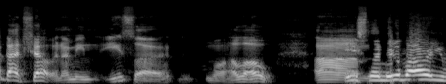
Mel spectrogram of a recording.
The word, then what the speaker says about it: Isla: Isla and Alba. Isla. Don't say the S. You know, it's a silent S. It's Well, a get that silent S S.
